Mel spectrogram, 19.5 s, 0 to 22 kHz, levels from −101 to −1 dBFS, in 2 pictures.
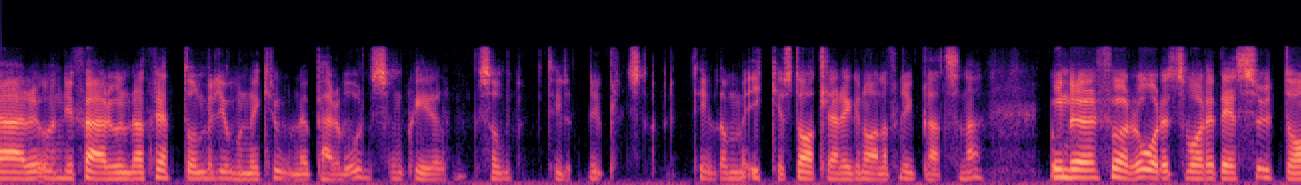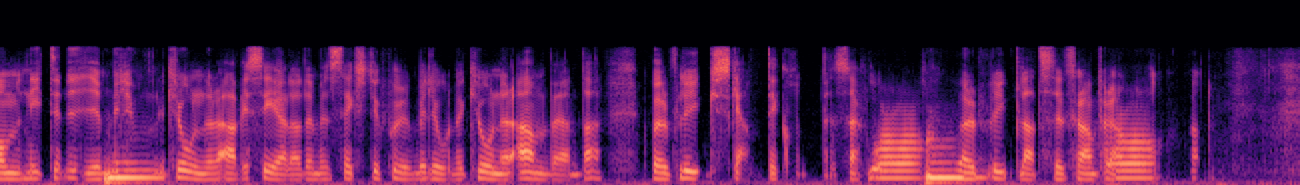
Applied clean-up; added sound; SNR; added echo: neural diffusion model UNIVERSE++.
